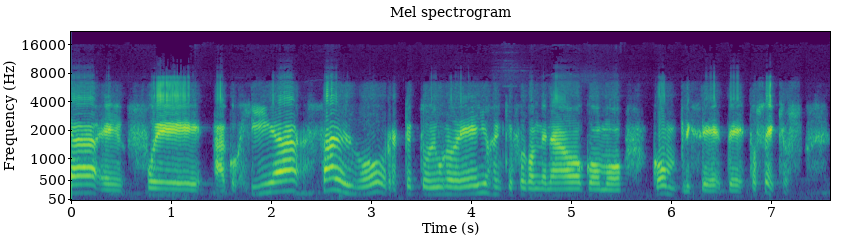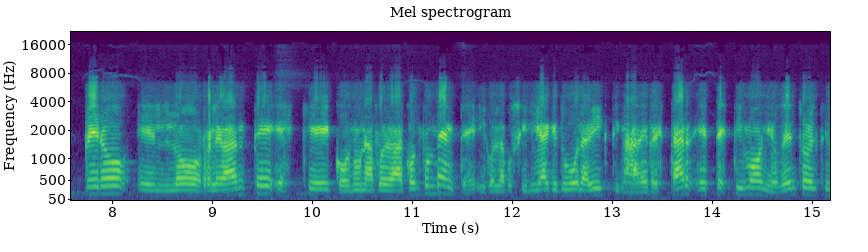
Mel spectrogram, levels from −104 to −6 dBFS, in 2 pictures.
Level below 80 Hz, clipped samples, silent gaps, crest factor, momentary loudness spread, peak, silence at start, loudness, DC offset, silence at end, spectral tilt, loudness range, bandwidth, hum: -80 dBFS; under 0.1%; none; 22 dB; 11 LU; -4 dBFS; 0 s; -25 LUFS; under 0.1%; 0 s; -0.5 dB/octave; 4 LU; 15 kHz; none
